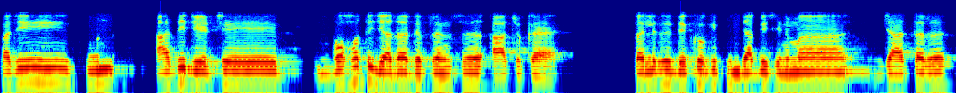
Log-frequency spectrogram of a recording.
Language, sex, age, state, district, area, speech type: Punjabi, male, 30-45, Punjab, Jalandhar, urban, conversation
